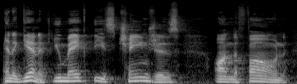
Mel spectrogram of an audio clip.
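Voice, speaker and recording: A man hosting a casual tech product review, talking through a demo in a relaxed way with many fillers. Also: mid-range voice, unhurried. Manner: relaxed, lots of fillers, talks while demonstrating.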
